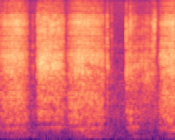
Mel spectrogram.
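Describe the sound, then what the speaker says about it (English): Hand file rasping across chainsaw chain teeth during sharpening, a few rhythmic back-and-forth scraping strokes with short pauses between them, close and clear. "So I kind of sharpen my chainsaw teeth a little weird"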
